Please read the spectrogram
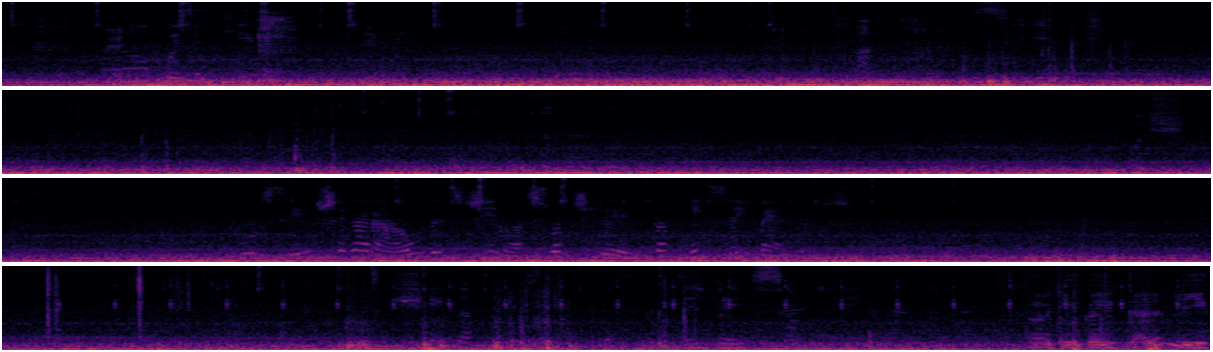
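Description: Low, steady road and engine rumble heard inside a moving car, with scattered light clicks.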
